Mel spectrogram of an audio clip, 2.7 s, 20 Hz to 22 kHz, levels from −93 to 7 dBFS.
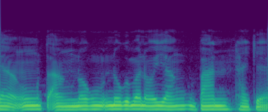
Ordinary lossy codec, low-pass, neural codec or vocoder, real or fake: none; none; none; real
